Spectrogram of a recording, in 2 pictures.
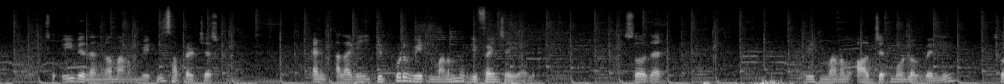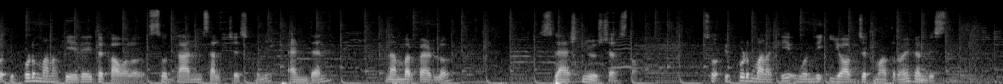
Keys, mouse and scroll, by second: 0.8-1.3 scroll up 1, 1.3-1.8 scroll down 3, 1.8 click, 2.5-3.0 scroll up 2, 3.0 scroll down 1, 3.5 scroll up 2, 3.9 scroll down 3, 4.5-5.0 scroll up 2, 5.2 Tab, 6.0 scroll down 1, 6.1 Tab, 6.9 Tab, 7.1 click, 7.7 scroll down 1, 8.0 middle click, 11.3 click, 12.3-12.6 scroll up 1, 13.0 scroll up 1, 13.3 shift+middle click, 17.0-17.3 scroll down 2, 18.8-19.2 scroll up 1, 19.2 middle click.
